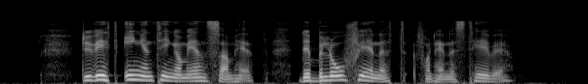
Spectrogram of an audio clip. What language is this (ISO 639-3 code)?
swe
